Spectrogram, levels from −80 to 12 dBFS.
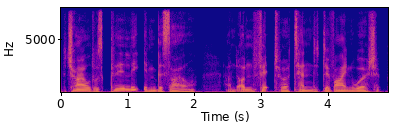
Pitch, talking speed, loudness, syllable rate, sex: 95 Hz, 135 wpm, -20 LUFS, 4.6 syllables/s, male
